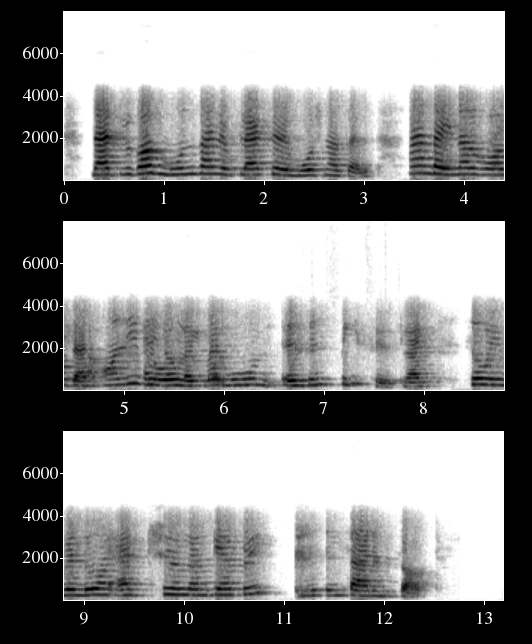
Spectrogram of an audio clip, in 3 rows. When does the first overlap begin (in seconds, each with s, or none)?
4.2 s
